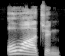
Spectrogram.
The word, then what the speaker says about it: overarching: or influences many things and please mind the pronunciation it is overarching for example you can say your idea aligns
